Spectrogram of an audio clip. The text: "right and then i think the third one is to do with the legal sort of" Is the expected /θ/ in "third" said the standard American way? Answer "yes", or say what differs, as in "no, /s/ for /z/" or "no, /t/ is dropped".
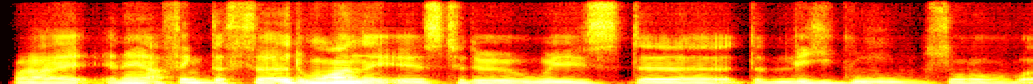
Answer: yes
